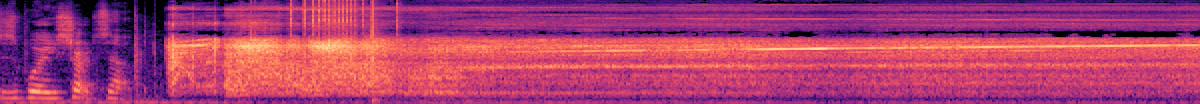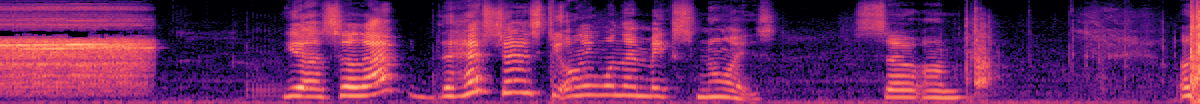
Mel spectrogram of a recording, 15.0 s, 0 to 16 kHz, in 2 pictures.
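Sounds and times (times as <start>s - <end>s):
toy jet engine sound effect: 1.0s - 8.5s
thin rising whine: 1.1s - 8.5s.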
